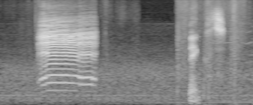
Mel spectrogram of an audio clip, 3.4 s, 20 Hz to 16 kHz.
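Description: A sheep bleats loudly and in a drawn-out tone inside the farming game Farming Simulator 25. A short voiced sound and some quieter noise come after it.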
